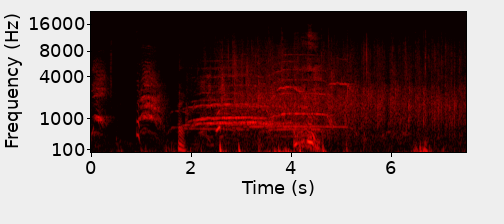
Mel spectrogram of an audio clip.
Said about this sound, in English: So, hey, give these guys a hand. And you guys want to give us a cheer as you walk off this morning? All right. They're going to cheer on the way out.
